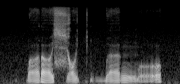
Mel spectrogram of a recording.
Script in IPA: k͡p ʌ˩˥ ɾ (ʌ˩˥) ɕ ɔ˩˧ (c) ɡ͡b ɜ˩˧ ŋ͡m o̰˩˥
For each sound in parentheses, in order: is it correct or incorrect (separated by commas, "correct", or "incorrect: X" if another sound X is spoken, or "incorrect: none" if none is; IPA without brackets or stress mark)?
correct, correct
